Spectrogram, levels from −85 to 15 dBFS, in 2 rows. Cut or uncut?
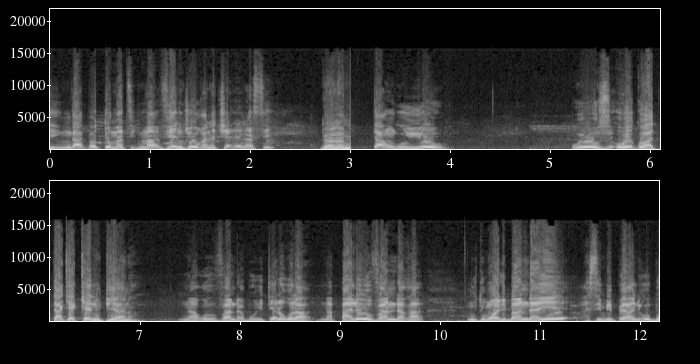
cut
